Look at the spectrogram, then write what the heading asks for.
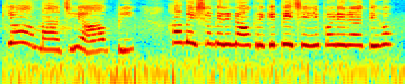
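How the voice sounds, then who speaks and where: A woman playing an anxious, nagging younger woman of the household in an animated story, pleading and exasperated. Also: very high-pitched, normal speed. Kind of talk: Hindi animated story dialogue.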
